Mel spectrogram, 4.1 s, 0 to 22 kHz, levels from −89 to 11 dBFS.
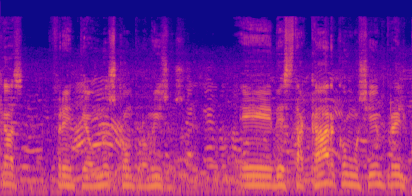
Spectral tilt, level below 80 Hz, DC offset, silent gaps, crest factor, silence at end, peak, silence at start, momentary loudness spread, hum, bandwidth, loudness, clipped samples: -4 dB/octave; -44 dBFS; under 0.1%; none; 20 dB; 0 s; 0 dBFS; 0 s; 14 LU; none; 16.5 kHz; -18 LUFS; under 0.1%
